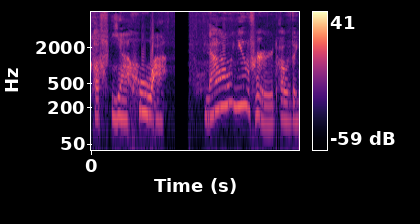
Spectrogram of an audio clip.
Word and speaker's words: Yahuah: They cry Uwa, not Hova, and not Awe. Ho means to breathe, to be, to exist, come into existence. When the infants cry after their first breath of existence, they say Uwa, Uwa, the last two syllables of Yahuah.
